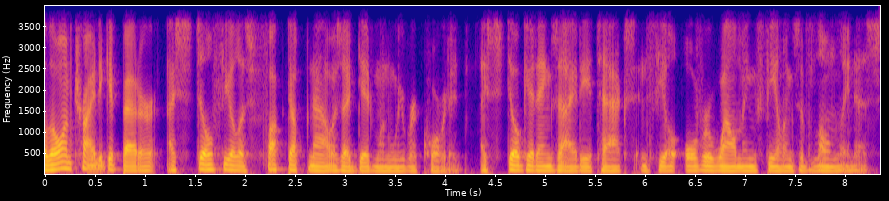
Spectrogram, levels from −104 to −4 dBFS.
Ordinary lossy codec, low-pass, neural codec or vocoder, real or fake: Opus, 64 kbps; 3.6 kHz; codec, 24 kHz, 3.1 kbps, DualCodec; fake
